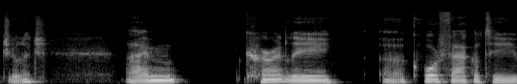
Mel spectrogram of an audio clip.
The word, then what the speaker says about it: Julich: Some people pronounce it Julik. Uh I pronounce it Julich.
